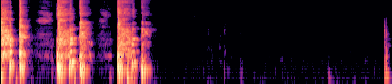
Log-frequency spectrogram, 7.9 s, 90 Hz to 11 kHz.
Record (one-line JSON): {"three_cough_length": "7.9 s", "three_cough_amplitude": 32768, "three_cough_signal_mean_std_ratio": 0.31, "survey_phase": "beta (2021-08-13 to 2022-03-07)", "age": "65+", "gender": "Male", "wearing_mask": "No", "symptom_sore_throat": true, "smoker_status": "Never smoked", "respiratory_condition_asthma": false, "respiratory_condition_other": false, "recruitment_source": "REACT", "submission_delay": "2 days", "covid_test_result": "Negative", "covid_test_method": "RT-qPCR", "influenza_a_test_result": "Unknown/Void", "influenza_b_test_result": "Unknown/Void"}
